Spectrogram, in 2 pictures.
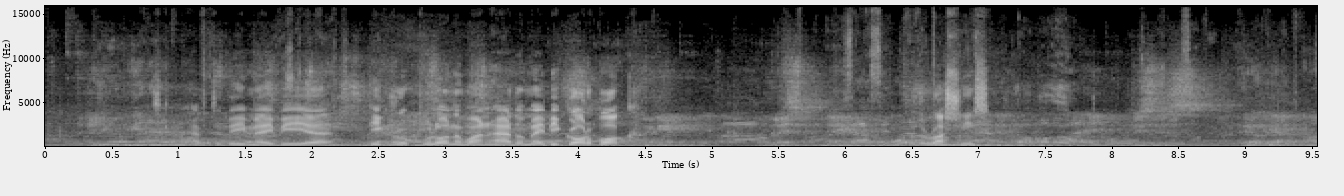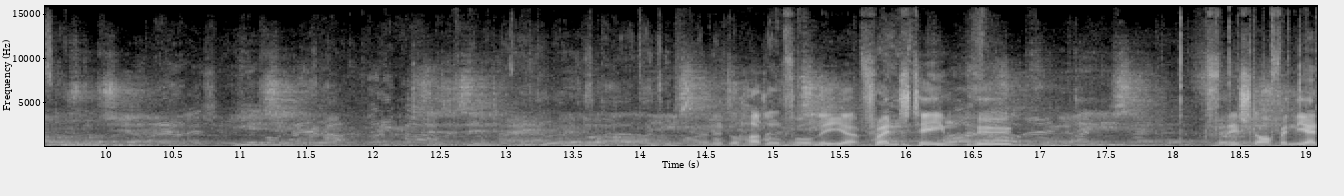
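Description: Several men talk and shout together in a huddle, echoing in a large hall.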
